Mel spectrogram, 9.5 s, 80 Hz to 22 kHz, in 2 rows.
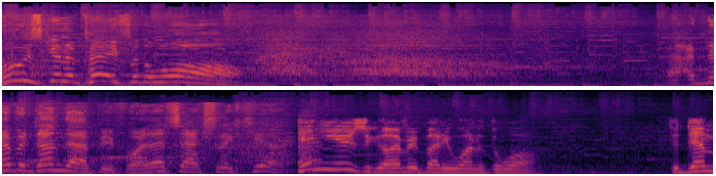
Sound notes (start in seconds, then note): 0.0 crowd; 1.8 crowd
